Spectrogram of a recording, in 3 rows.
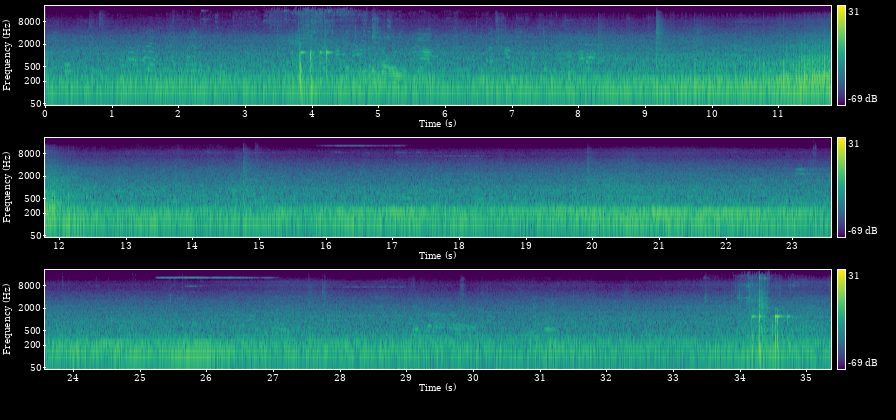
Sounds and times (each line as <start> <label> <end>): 3.2 Loose paving slab in the bicycle lane 5.8
33.4 Loose paving slab in the bicycle lane 35.3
